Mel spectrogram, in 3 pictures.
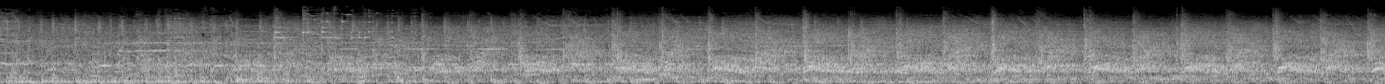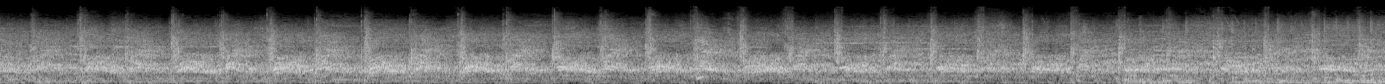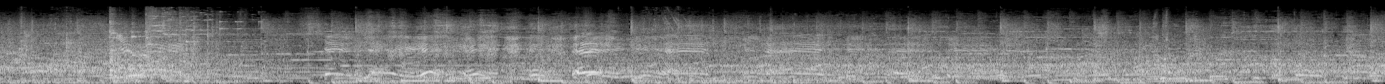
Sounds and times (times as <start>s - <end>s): Inside, public space: 0.0s - 41.5s
Music: 0.0s - 41.5s.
